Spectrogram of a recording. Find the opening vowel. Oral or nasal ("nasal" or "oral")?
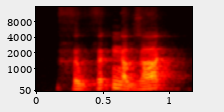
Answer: oral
